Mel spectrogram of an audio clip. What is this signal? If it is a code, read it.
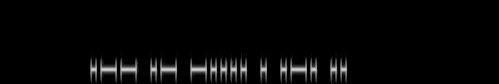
Morse code, heard as a keyed tone, about 25 wpm, 700 Hz. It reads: WA6ERI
